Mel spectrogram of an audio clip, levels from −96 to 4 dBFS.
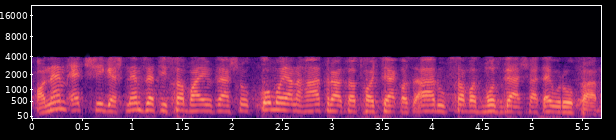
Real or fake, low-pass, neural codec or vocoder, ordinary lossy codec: fake; 7.2 kHz; codec, 16 kHz, 6 kbps, DAC; AAC, 16 kbps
